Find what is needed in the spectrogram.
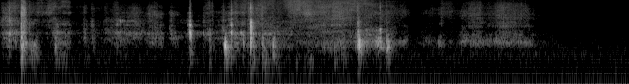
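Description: Pages of a paper coloring book being handled and turned: a few taps and rustles, then a longer paper swish that stops suddenly about five seconds in.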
